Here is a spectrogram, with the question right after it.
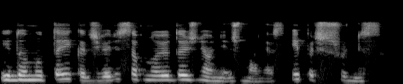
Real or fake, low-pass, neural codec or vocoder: real; 7.2 kHz; none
